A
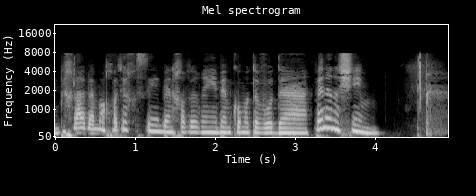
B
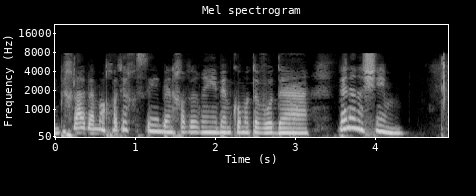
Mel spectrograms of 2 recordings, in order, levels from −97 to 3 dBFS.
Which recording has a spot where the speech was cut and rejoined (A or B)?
A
